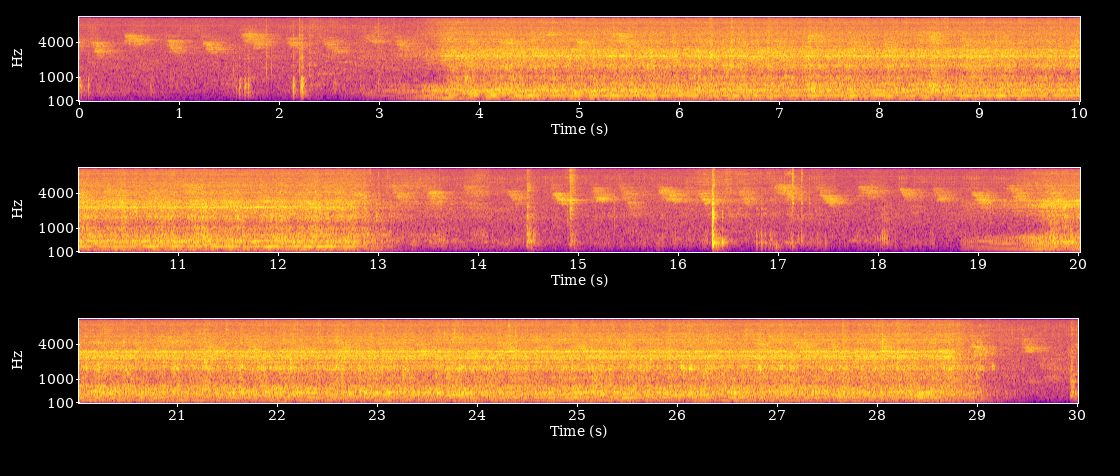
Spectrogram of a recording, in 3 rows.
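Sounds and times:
washing machine drum motor humming: 3.0s - 13.2s, 19.1s - 29.3s.

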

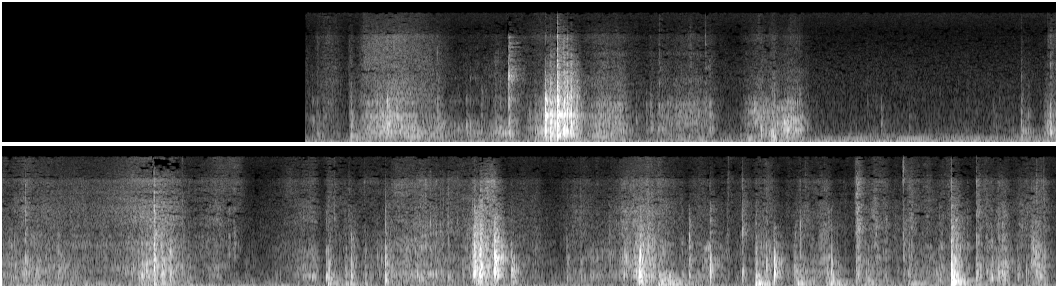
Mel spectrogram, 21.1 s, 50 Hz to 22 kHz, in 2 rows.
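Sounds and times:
cardboard box rustling and scraping: 10.4s - 21.0s.

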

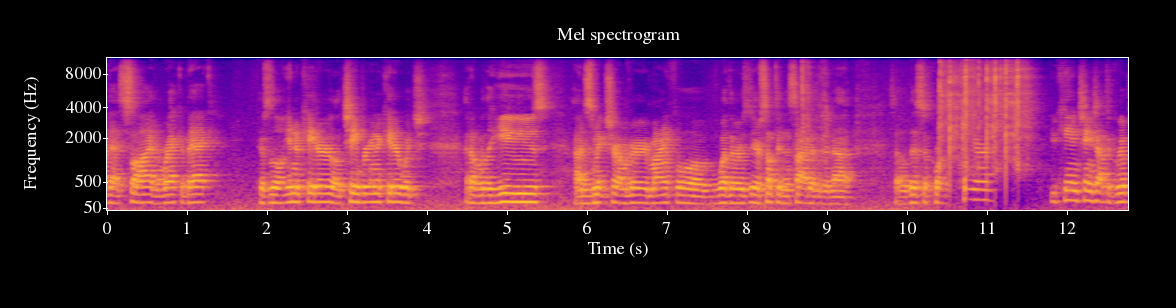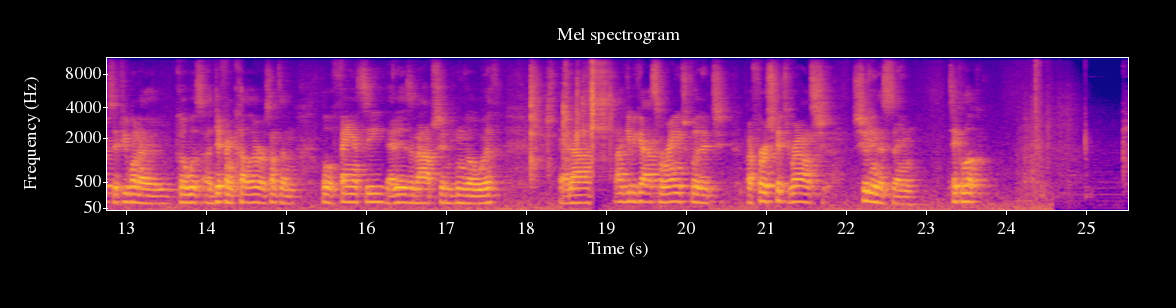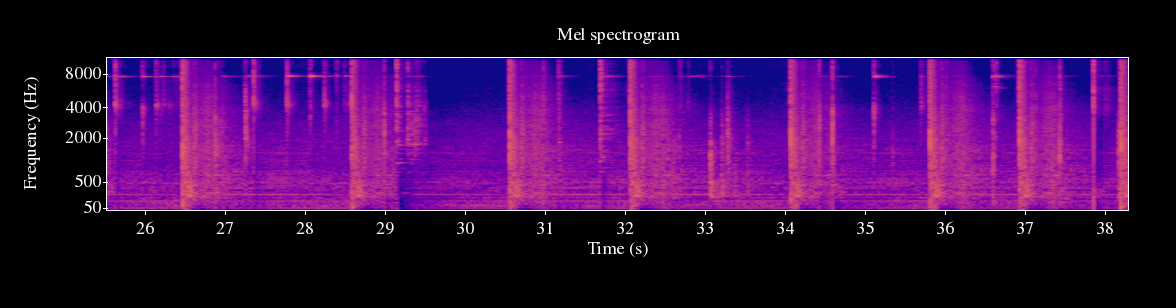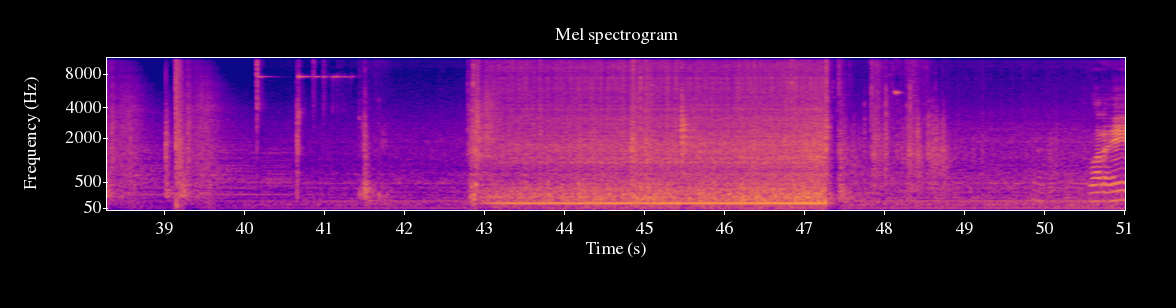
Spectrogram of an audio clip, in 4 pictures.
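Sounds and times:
pistol shots echoing: 26.5s - 27.3s, 28.6s - 29.2s, 30.6s - 31.2s, 32.0s - 32.7s, 34.1s - 34.6s, 35.8s - 37.6s, 38.2s - 39.8s
electric target carrier humming: 42.8s - 47.8s.

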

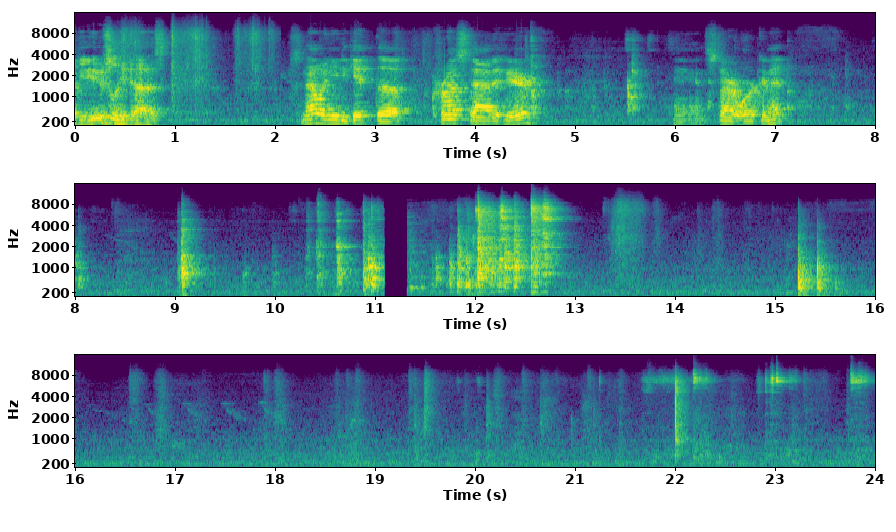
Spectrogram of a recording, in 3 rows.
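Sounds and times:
rustling and scraping: 0.2s - 2.1s, 13.3s - 14.6s, 17.9s - 24.0s
dishes and utensils clinking: 10.3s - 13.0s.

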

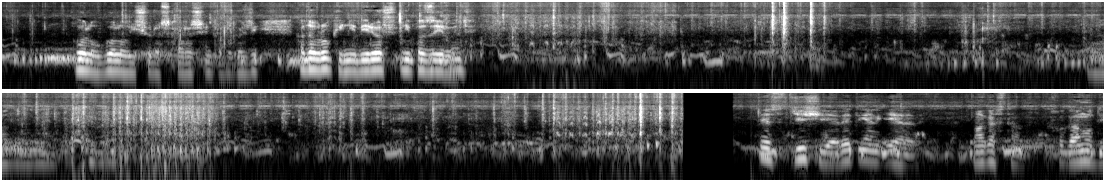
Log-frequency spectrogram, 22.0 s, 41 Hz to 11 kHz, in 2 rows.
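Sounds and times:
pigeons cooing: 0.0s - 17.8s, 18.4s - 22.0s
rustle: 3.2s - 16.6s.

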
